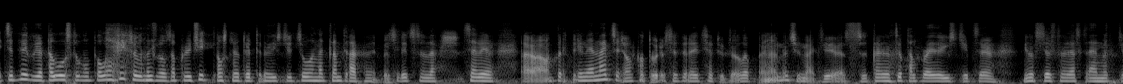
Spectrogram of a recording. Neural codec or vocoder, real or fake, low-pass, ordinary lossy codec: codec, 16 kHz, 0.5 kbps, FreqCodec, larger model; fake; 7.2 kHz; none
